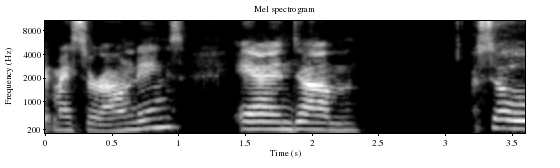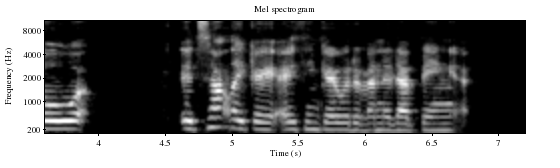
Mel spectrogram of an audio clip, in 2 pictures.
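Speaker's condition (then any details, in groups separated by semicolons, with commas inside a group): No condition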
